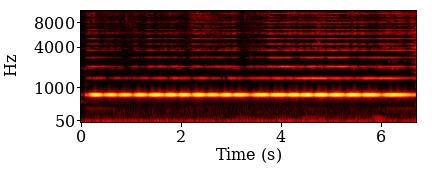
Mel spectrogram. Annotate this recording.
Making a wine glass sing with a wet finger. The pitch is determined by the amount of liquid in the glass.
